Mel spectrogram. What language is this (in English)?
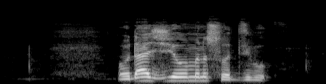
Dagbani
